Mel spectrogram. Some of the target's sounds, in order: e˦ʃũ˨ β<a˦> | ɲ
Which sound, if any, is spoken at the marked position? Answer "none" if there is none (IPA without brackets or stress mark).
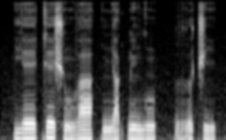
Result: a˦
